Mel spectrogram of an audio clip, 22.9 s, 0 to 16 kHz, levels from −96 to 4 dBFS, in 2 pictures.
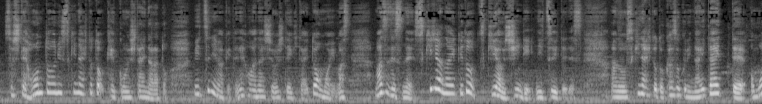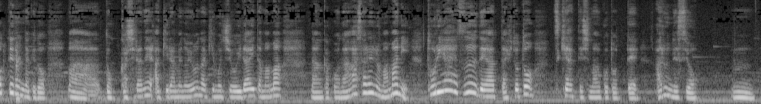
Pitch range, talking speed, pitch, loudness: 160-250 Hz, 405 characters per minute, 180 Hz, -24 LUFS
